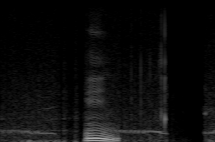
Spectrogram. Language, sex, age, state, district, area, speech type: Santali, male, 18-30, West Bengal, Jhargram, rural, spontaneous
